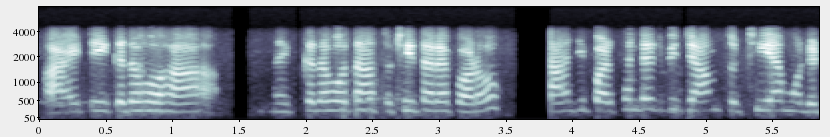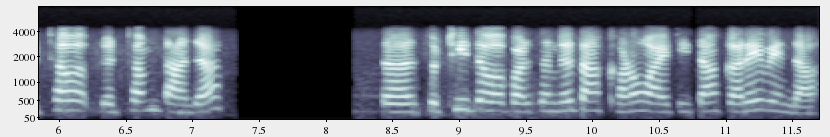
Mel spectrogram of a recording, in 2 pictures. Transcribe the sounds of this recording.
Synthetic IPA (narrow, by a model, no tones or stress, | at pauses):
aːɪʈiɦɪkt̪ɐɦoɦaː | ɦɪkt̪ɐɦot̪ɐʋ̤ãsʊʈʰit̪ɐɾəɦpɐɽ̃o | t̪ɐʋ̤ãɲd͡ʑiːpɐɾsẽɳʈeːd͡ʑbɪd͡ʑaːmsʊʈʰiaːɦemũːɗɪʈʰəɗɪʈʰəmt̪ɐʋ̤ãɲd͡ʑaː | t̪ɐsʊʈʰid̪ɐʋpɐɾsẽɳʈed͡ʑt̪ɐʋ̤ãkʰɐɽ̃oaːɪʈit̪ɐʋ̤ãkɐɾeʋẽːn̆d̪aː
